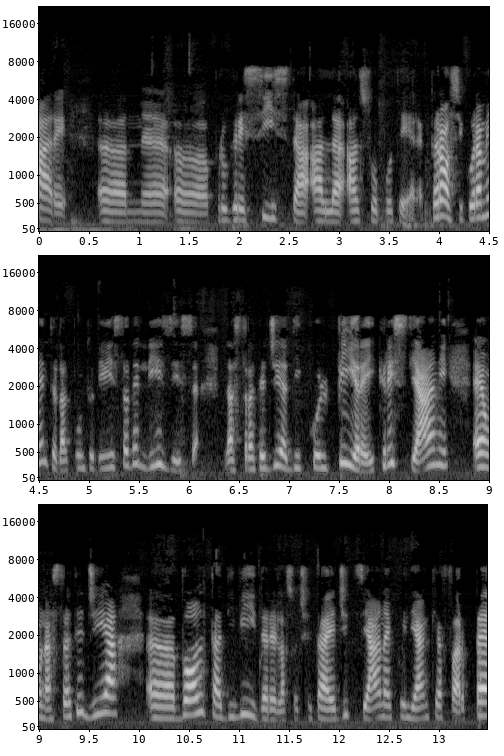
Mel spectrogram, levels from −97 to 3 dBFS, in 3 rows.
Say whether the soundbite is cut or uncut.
uncut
